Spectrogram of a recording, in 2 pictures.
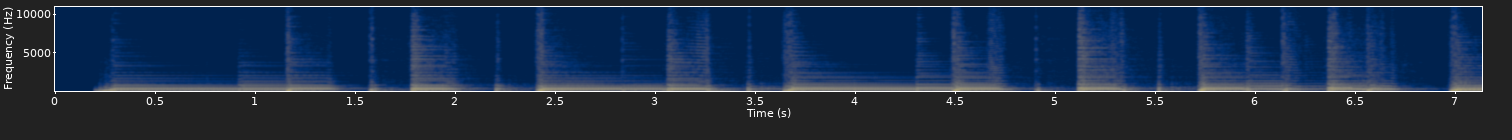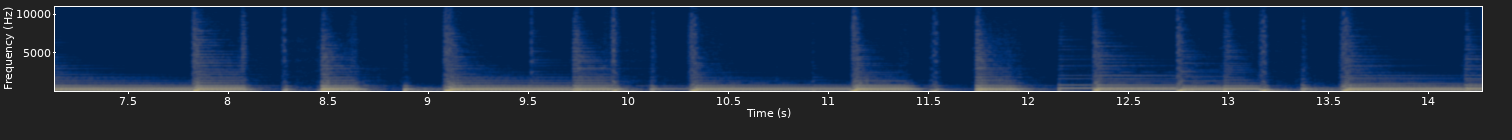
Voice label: Amizade Neutra Feminino

